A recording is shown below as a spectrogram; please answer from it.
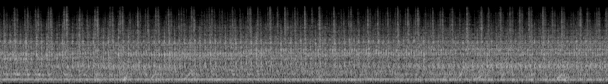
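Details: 1979 Evinrude 35hp two-stroke outboard, hood on with new sound-deadening insulation: busy, even two-stroke buzz with a steady rapid beat and no misses or knocks, meter reading about 85 dB; normal running.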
